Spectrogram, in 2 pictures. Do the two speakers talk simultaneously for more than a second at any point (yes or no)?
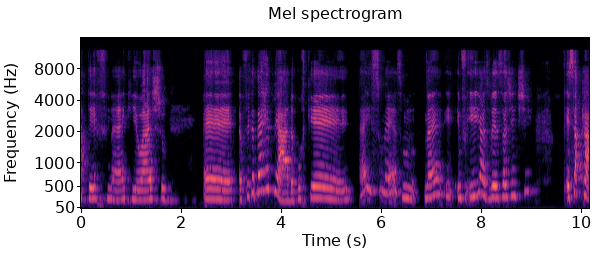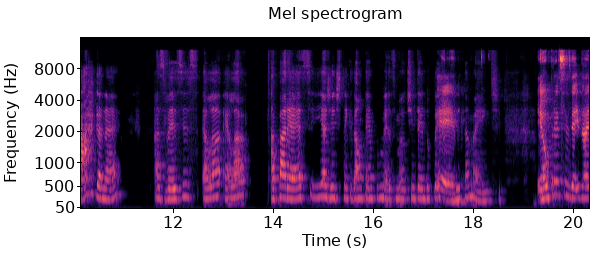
no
